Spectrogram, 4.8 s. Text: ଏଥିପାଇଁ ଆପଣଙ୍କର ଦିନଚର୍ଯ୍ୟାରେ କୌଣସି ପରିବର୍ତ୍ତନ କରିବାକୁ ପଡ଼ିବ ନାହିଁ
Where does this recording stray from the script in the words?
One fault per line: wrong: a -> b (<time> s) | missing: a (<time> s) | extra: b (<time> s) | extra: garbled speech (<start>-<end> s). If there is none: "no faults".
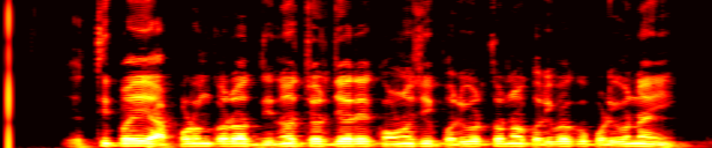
no faults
